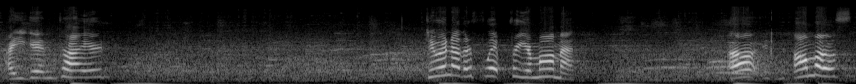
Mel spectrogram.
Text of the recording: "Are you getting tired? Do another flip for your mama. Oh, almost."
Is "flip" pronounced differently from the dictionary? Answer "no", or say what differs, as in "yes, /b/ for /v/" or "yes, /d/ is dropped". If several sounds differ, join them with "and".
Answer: no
